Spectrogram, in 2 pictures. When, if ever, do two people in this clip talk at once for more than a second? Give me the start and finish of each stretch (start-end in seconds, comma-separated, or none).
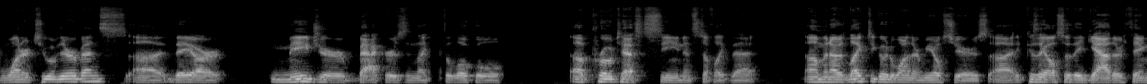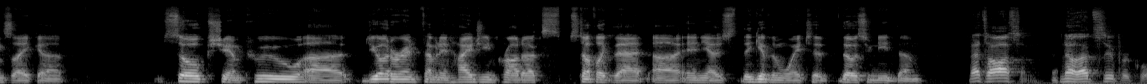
none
